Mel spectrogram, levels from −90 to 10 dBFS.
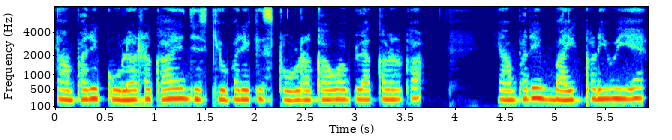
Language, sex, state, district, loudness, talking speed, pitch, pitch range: Hindi, female, Delhi, New Delhi, -14 LUFS, 230 wpm, 240 Hz, 235-250 Hz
